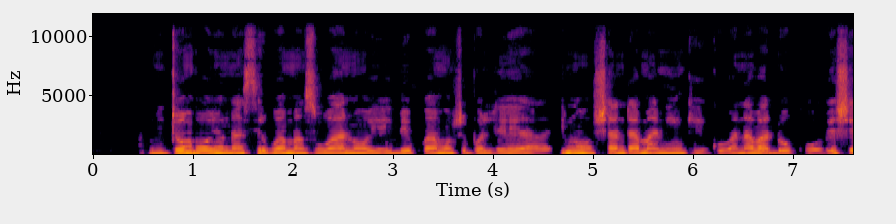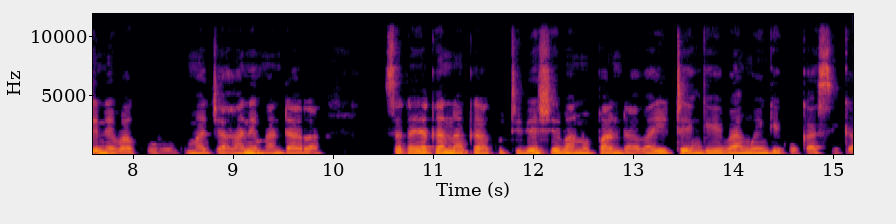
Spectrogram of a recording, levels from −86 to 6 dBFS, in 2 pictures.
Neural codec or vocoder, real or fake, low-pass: none; real; 10.8 kHz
